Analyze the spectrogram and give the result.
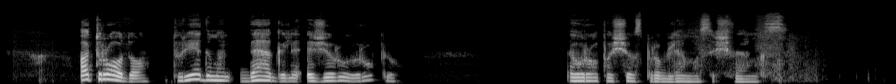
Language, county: Lithuanian, Vilnius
